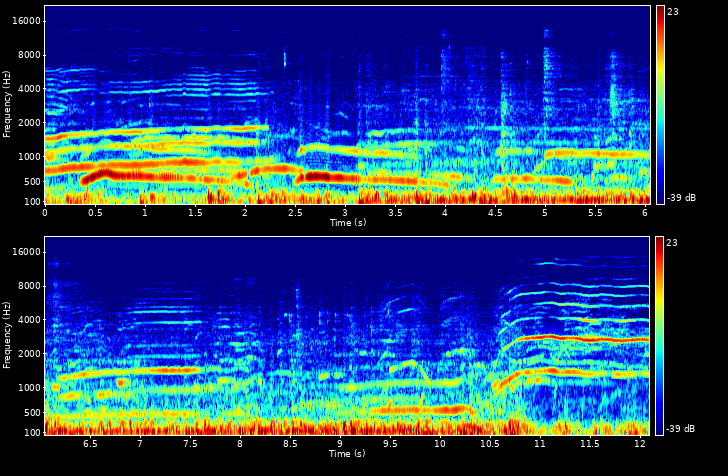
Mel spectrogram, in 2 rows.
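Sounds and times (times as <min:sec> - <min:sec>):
low rumble: 0:00.0 - 0:12.0
roller coaster riders screaming: 0:00.0 - 0:12.0.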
